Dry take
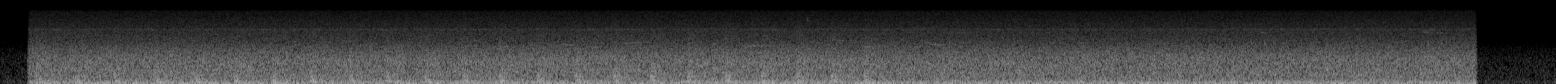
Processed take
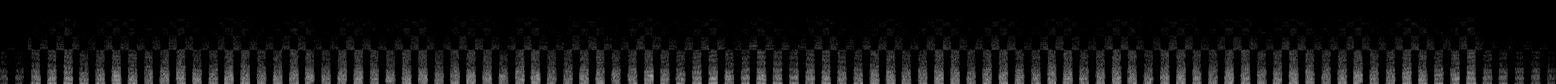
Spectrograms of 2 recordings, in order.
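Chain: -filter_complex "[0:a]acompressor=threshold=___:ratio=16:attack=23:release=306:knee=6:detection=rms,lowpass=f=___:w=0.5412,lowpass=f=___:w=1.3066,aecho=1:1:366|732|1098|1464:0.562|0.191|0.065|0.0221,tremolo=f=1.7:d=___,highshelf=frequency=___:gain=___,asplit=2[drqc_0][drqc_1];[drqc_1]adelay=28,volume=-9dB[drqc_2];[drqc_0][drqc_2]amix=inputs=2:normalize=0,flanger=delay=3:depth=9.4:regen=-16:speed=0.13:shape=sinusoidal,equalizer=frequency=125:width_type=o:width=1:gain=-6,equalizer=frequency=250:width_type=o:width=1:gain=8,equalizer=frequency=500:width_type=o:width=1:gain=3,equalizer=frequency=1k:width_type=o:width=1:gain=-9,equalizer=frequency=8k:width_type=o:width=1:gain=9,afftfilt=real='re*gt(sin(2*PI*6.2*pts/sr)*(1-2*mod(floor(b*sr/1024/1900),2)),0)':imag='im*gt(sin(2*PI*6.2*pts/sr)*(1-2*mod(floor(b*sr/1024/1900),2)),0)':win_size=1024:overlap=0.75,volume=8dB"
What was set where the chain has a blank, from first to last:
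-35dB, 11k, 11k, 0.47, 2.2k, -11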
